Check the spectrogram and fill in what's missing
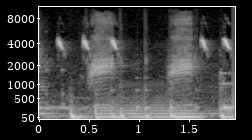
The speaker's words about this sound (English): These little baby ducklings were waddling along, enjoying the sunshine, when they accidentally fell into an underground drain. Uh-oh. Luckily, someone walking by heard some little quacking noises.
